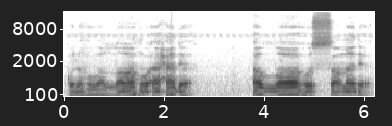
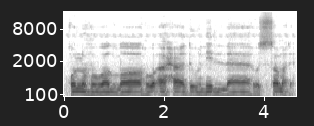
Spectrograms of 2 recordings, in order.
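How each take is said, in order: First: The phrases are separated with no added nun sound. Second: The phrases are joined with an added 'nun' sound. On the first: The reciter stops between the two verses. "Kalau kita baca secara normal sebagaimana setiap hari kita dengar, maka nun wiqayahnya tidak pernah ada" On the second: The reciter continues straight into the next verse. "apabila kita melanjutkan qul huwallahu ahad kepada Allahus samad"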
